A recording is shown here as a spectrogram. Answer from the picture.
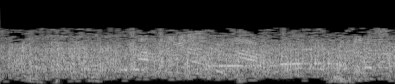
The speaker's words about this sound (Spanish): Corresponde ahora la ovación delirante dedicada al artista antes llamado Gillespie.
